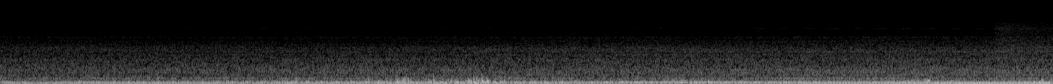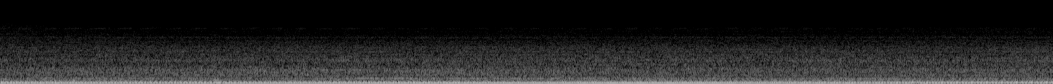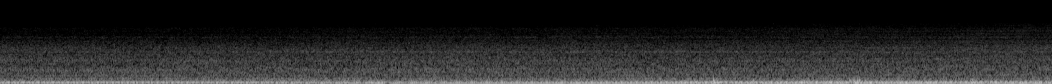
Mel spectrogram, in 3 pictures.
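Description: Diesel engines of a Trenitalia Minuetto diesel multiple unit running with a steady low drone as the train rolls slowly past.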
